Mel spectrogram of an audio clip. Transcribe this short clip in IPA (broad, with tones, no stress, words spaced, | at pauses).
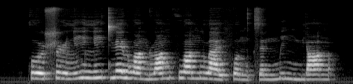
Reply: ko˨˦ʊ̯ ʂɻ̩˨˩li˥˨ li˥˨ t̪ɥɛ˥˨ɻwɑ˨˩ŋ ɻɑ˦ŋ fwɑ˦ŋlwa˨˦ɪ̯ fɤ˨˩ŋt͡sə˨˦nmi˥˨ŋ mjɑ˦ŋ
